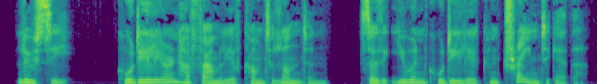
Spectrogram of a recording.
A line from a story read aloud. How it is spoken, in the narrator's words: said Tessa in her gentle voice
